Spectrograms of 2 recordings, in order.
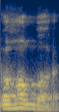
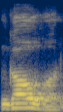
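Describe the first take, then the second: First: The word is said with three syllables. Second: The word is said with two syllables. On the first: The speaker calls it wrong. "অনেকেই এটার উচ্চারণ করে গহব্বর" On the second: The speaker calls it right. "আসলে শব্দটা হবে, উচ্চারণ হবে গহ্বর"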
